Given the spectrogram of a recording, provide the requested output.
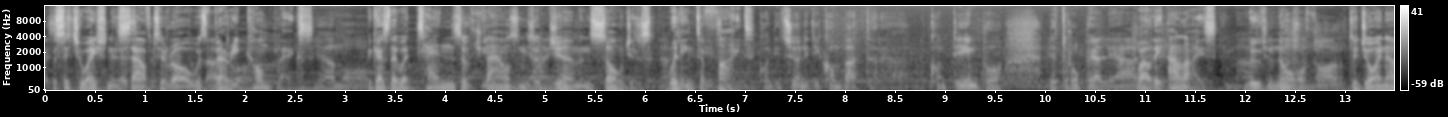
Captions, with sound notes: the situation in South Tyrol was very complex, because there were tens of thousands of German soldiers willing to fight. (speaks in foreign language) While the Allies moved north to join up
